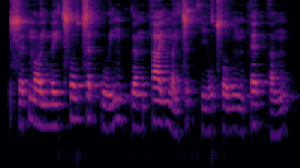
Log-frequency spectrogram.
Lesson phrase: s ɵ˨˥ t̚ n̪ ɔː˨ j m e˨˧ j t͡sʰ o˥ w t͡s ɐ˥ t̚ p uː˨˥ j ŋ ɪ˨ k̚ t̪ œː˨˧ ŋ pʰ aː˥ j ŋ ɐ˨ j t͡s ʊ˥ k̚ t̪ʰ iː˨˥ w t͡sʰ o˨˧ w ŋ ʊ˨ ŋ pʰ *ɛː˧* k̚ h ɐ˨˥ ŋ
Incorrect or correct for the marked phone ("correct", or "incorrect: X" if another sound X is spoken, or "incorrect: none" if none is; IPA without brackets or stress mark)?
incorrect: ɛː˥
